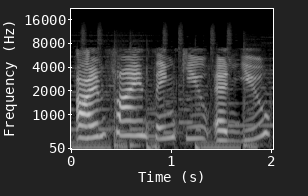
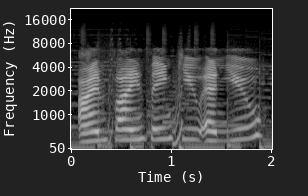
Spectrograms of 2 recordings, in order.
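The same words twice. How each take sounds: First: It is said in a natural voice. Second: It is said in a flat, robotic voice.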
